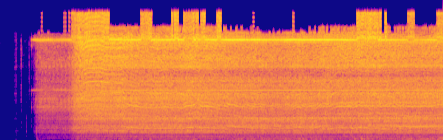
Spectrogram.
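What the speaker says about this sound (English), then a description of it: "drilling down." Stepped drill bit boring down through a pilot hole while mounting an offroad light, a loud steady high-pitched whine that starts after a brief spin-up and holds continuously to the end.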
